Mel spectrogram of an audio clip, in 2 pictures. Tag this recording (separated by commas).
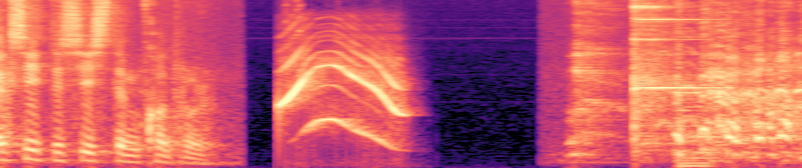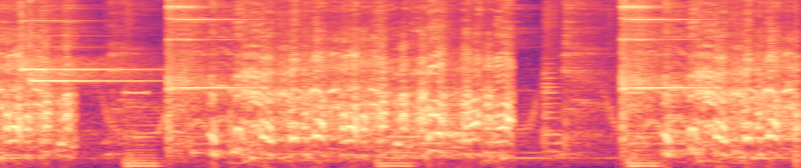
inside a large room or hall, Music, Speech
